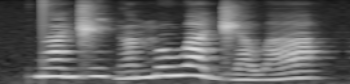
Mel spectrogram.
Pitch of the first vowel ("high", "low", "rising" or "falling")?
high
